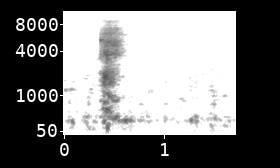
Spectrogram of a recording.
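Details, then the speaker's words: A sleeping pit bull dog snores right in front of the microphone, giving a single rough, snorting breath with faint room noise around it. "can you hear veto snoring he's snoring right in front of the microphone"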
